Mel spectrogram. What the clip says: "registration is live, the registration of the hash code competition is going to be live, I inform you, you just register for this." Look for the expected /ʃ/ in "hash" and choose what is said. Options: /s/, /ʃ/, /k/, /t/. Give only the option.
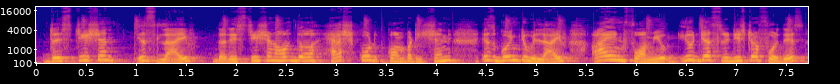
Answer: /ʃ/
